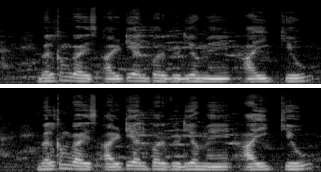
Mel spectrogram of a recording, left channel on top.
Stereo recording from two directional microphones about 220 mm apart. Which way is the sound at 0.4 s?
40° right (ahead or behind).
